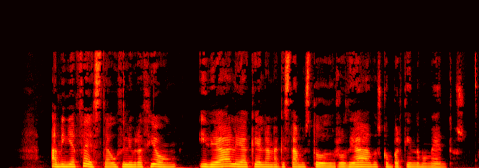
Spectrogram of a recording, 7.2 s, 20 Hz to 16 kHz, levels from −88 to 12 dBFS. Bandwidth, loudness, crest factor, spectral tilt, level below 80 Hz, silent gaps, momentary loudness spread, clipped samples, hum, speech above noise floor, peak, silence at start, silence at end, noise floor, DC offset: 11.5 kHz; -25 LUFS; 18 dB; -5.5 dB/octave; -54 dBFS; none; 8 LU; under 0.1%; none; 32 dB; -8 dBFS; 0.75 s; 0.25 s; -57 dBFS; under 0.1%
